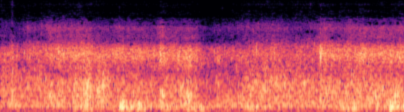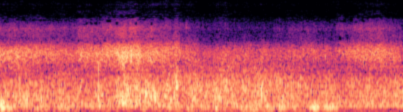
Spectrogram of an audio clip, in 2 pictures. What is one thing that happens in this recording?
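A plastic bag crinkles and rustles in the wind.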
